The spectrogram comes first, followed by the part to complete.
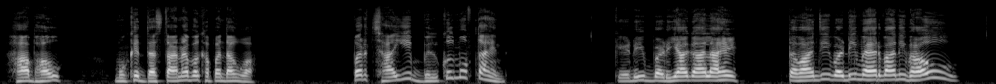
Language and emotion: Sindhi, happy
